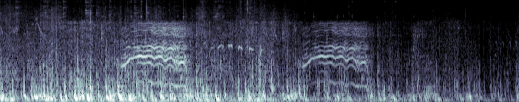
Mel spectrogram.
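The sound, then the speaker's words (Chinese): Horses gallop with a steady, rapid clip-clop of hooves as riders race to reach a house outside Fengtian's northern outskirts before dusk. Two high, wavering whinnies rise over the drumming hoofbeats. “咱兄弟们，快，再快点！就算把马跑断了，也要在黄昏前赶到索三爷家。驾！”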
